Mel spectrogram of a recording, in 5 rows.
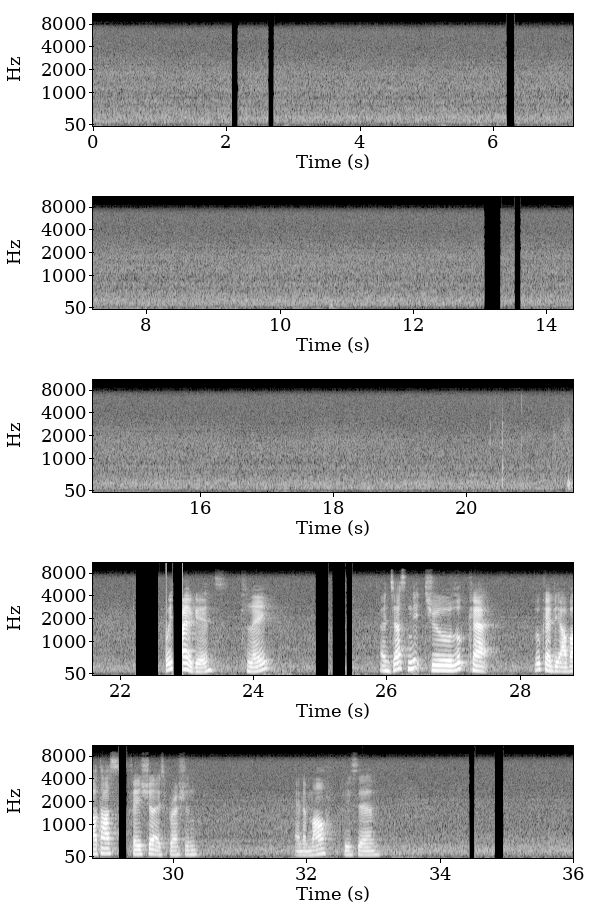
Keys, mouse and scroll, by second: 22.9 click, 24.1-29.5 drag, 28.4-33.0 typing, 35.3-36.0 typing.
